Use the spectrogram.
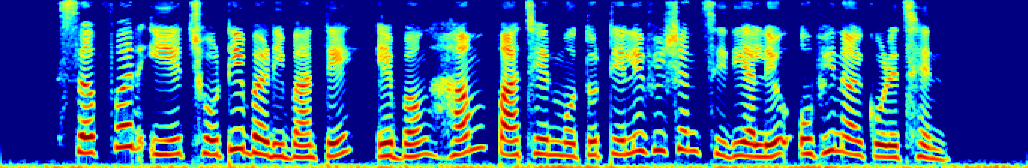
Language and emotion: Bengali, neutral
